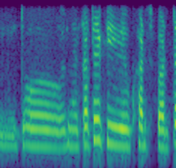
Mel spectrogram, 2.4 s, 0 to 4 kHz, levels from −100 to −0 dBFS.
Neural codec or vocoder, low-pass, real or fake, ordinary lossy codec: none; 3.6 kHz; real; none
